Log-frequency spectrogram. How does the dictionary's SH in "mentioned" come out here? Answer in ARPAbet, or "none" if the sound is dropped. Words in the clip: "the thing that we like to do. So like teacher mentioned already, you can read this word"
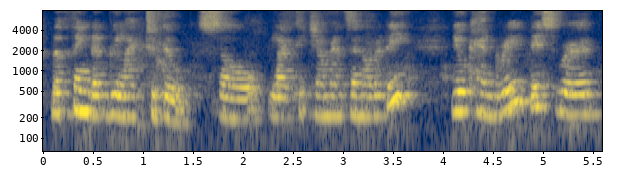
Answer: S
